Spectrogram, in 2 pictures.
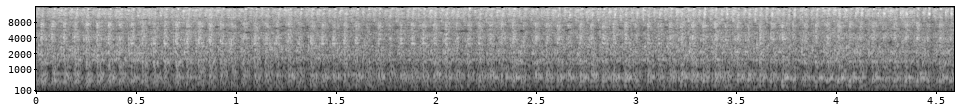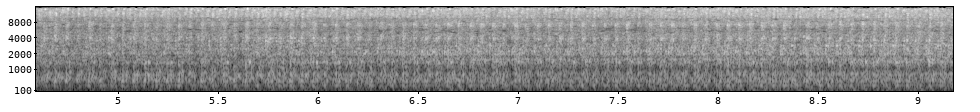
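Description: Rhythmic chatter of roughly two knocks a second rides over the idle, a dry rapping knock from inside the engine.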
